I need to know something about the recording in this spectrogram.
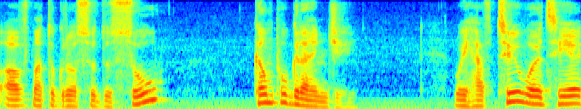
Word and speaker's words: Campo Grande: In the second syllable we have the palatalization of the consonant D, not a hard D sound, but a soft J sound, together with the E, G.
